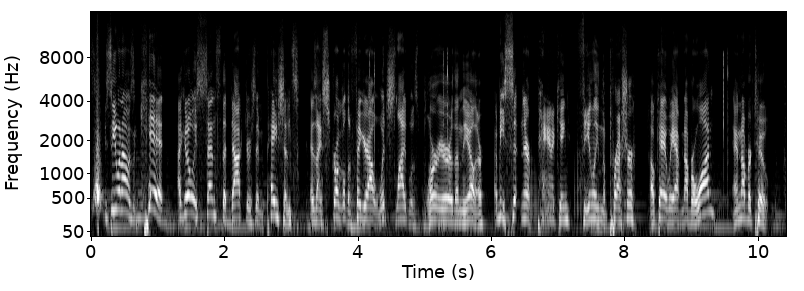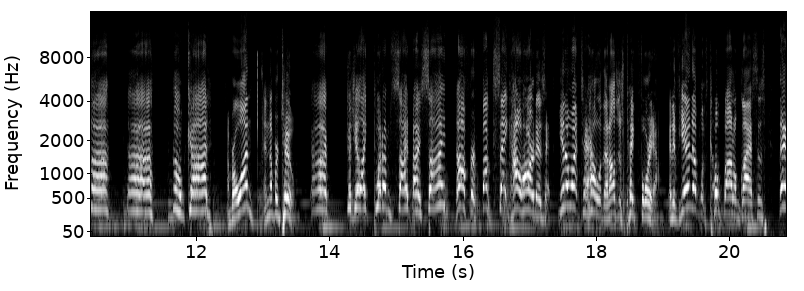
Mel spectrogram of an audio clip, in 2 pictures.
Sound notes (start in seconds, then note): 9.4 click!; 12.8 click!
